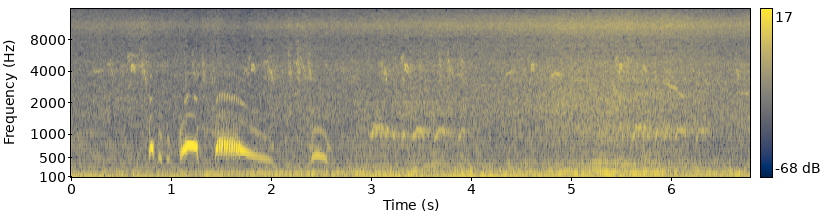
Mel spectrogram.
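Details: Spotted dove, a new bird out for training, delivering a coo phrase: short notes, a long descending croon and a final short hoot, while a faint trill from another bird and low rumble continue.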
